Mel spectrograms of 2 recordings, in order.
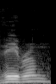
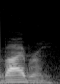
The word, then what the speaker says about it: Vibram: question that I receive is it veeram or Vibram and the answer is yes so we're an Italian company and obviously the the in Italian it's veeram but in in the States well we'll call it Vibrams so feel free to call us what you'd like no no challenge there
